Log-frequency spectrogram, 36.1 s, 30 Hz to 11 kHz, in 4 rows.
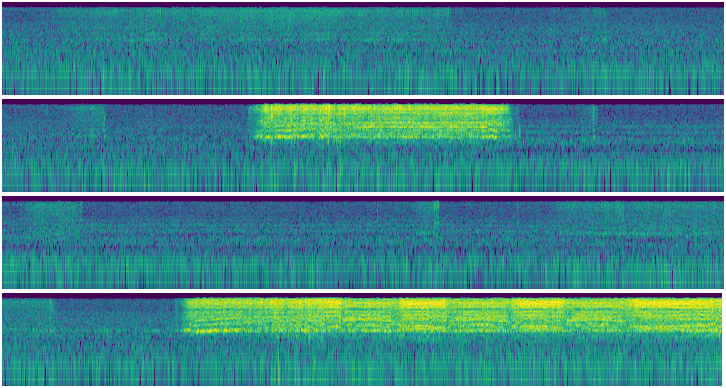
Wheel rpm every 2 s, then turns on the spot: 10, 20, 20, 0, 0, 0, 120, 100, 0, 0, 0, 0, 10, 30, 30, 150, 160, 160.
0-6 24-28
